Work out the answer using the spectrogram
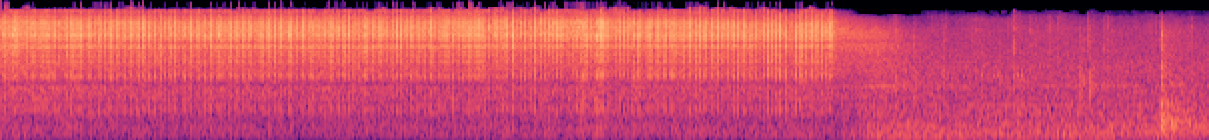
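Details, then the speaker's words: MIG welding upside down on the inner lip of a car quarter panel after turning the machine down: a steady, even, crisp crackle like frying bacon for about four seconds with no popping or spatter. A clean, properly set arc. "Okay, did you hear that? How crisp that was? Wasn't a bunch of popping and spattering and going on."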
